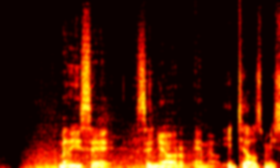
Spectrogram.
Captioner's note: through translator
